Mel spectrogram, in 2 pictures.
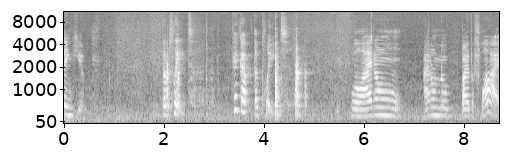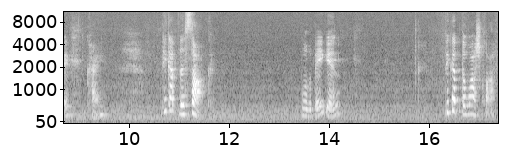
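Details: Demonstration of severe transcortical sensory aphasia during a picture description task, an acquired language disorder with impaired comprehension and intact repetition; transcortical sensory aphasia.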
